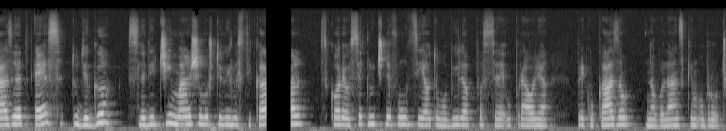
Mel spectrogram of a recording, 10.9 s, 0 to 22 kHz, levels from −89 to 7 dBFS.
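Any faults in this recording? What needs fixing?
The player likely ran short of buffered data or had its audio thread blocked, causing a playback stall from 3.99 to 4.37 s. After "sledi čim manjšemu številu" the speech drops to silence for 0.38 s, then carries on with "skoraj vse ključne funkcije". A deeper playback buffer and an audio thread kept free of blocking work would prevent this.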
